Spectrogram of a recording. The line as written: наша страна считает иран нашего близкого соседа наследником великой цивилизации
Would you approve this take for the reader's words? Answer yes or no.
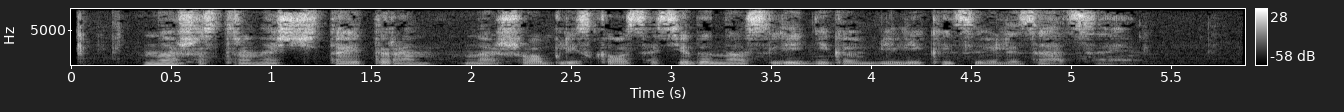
yes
